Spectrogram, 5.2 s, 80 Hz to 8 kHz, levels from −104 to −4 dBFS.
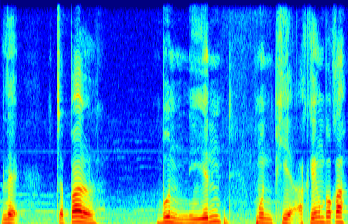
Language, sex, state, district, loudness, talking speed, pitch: Mizo, male, Mizoram, Aizawl, -19 LUFS, 105 wpm, 145 Hz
